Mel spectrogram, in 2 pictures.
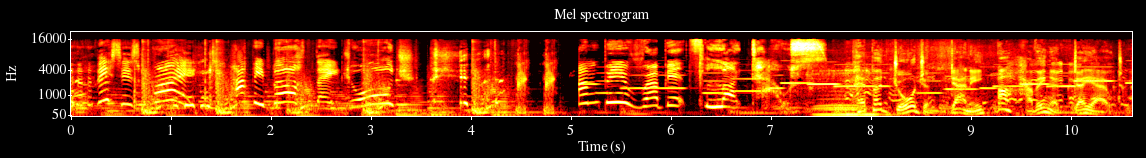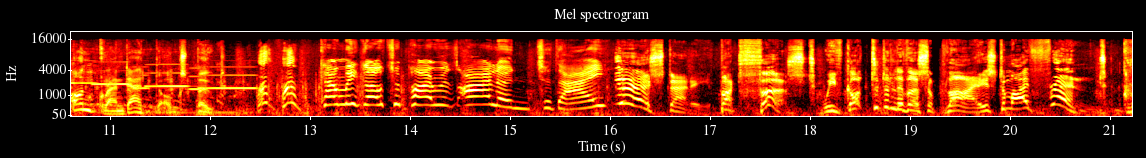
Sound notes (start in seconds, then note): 2.2 oinks; 3.6 laughs; 12.4 barks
